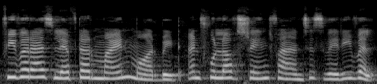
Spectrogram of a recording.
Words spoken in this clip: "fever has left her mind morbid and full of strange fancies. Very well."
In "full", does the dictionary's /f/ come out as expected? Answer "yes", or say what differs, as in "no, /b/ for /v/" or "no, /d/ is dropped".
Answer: yes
